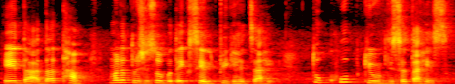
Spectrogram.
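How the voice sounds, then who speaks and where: A woman's voice: on the high side, brisk, darkish tone, a little hiss or hum, natural voice. A woman reading a story aloud and voicing a cheerful younger sister who teases her brother. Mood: teasing. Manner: playful, teasing.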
